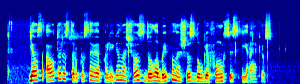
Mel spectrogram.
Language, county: Lithuanian, Klaipėda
